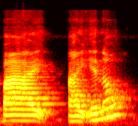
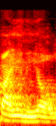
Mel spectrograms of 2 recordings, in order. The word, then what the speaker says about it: biennial: He represented the United States in 2008 Venice Architecture Biennial. It's kind of hard for me to pronounce that. It's not biennial, it's biennial.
